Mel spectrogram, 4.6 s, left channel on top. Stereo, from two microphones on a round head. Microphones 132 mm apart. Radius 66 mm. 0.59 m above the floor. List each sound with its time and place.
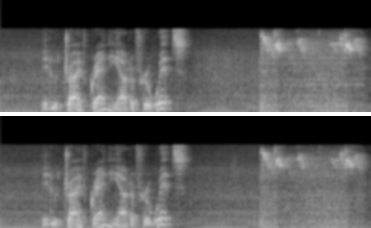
0.5 s a man speaking: 10° left (ahead or behind), 0.8 m
3.2 s a bird: 35° left (ahead or behind), 2.5 m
